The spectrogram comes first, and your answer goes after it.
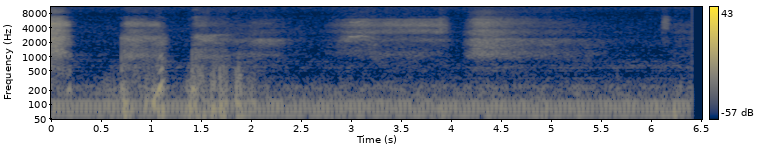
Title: Analog Orange quiet snore... 💤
